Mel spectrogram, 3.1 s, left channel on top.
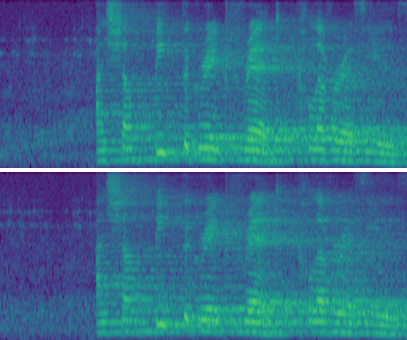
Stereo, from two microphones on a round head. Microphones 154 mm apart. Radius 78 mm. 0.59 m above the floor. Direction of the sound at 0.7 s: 20° left (ahead or behind).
